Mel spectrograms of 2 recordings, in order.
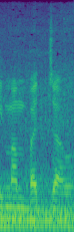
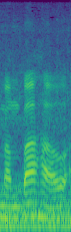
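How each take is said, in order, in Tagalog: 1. Ang gitnang katinig ay matigas na tunog j. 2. Ang gitnang katinig ay malambot na tunog h. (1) "hindi Mambadjaw" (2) "ang J sa Bisaya ay silent or letter H"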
